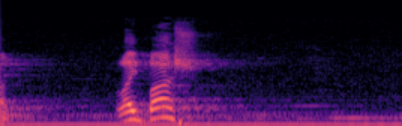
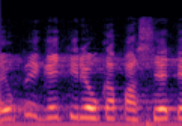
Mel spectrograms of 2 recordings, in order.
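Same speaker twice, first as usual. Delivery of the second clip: usual speaking voice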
